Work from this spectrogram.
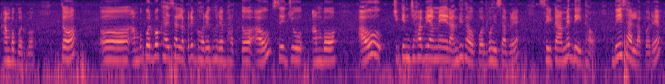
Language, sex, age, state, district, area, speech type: Odia, female, 18-30, Odisha, Koraput, urban, spontaneous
